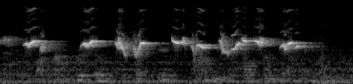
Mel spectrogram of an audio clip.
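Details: Energetic gacor robin song: a tight chain of loud, clear whistled notes, each bending down in pitch, delivered in quick succession with little gap between them.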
